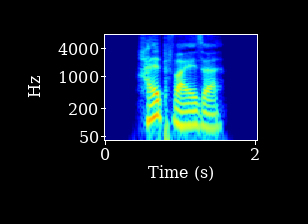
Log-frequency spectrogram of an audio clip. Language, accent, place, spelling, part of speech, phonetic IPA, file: German, Germany, Berlin, Halbwaise, noun, [ˈhalpˌvaɪ̯zə], De-Halbwaise.ogg
- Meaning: half orphan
